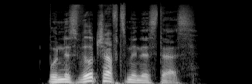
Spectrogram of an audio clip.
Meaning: genitive singular of Bundeswirtschaftsminister
- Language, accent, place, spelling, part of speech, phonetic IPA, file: German, Germany, Berlin, Bundeswirtschaftsministers, noun, [ˌbʊndəsˈvɪʁtʃaft͡smiˌnɪstɐs], De-Bundeswirtschaftsministers.ogg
